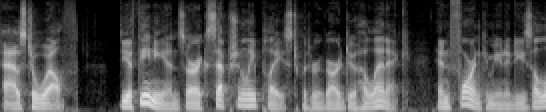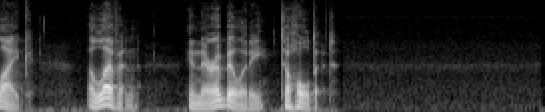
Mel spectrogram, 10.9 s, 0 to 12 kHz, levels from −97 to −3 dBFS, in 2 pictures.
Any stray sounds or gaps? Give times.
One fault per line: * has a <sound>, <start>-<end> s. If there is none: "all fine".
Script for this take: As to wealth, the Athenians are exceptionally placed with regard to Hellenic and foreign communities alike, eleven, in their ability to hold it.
all fine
